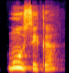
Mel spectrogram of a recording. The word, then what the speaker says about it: música: Las palabras esdrújulas se acentúan en la antepenúltima sílaba. Por ejemplo, la palabra música. Música se acentúa en la antepenúltima sílaba. Música.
